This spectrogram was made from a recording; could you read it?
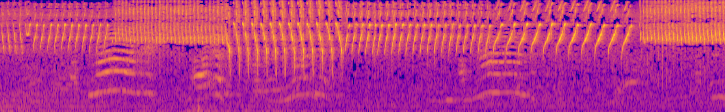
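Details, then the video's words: Canary song used as a lure to prompt silent canaries to sing: fast high trills of rapid repeated notes that switch tempo and pitch between tours, with softer lower slurred whistles mixed in. "PANCINGAN BIKIN KENARI APAPUN YANG MACET BUNYI LANGSUNG BUNYI"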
